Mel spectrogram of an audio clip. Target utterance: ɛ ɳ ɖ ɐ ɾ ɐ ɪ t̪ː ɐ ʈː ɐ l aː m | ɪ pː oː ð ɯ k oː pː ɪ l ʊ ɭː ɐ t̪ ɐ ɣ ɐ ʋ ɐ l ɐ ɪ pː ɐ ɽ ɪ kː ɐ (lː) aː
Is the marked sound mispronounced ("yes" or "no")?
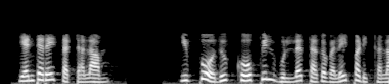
yes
